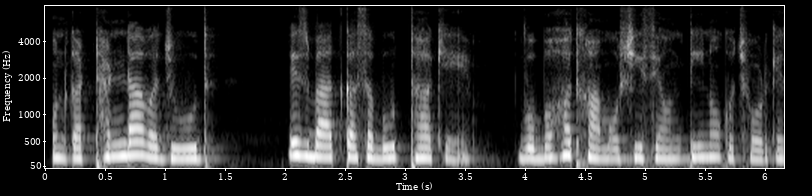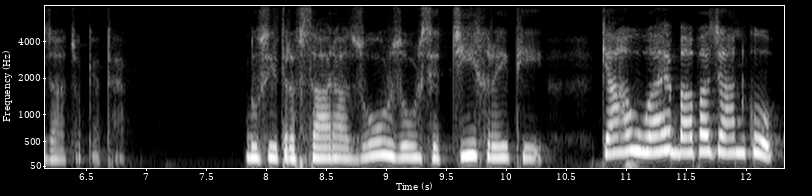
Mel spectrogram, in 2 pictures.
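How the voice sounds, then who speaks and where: A woman narrating an emotional story in a soft, measured, sorrowful way. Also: medium pitch, fairly even intonation.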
